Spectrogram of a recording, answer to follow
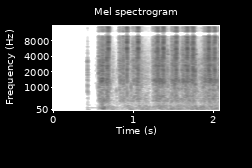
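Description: Typewriter key-clicking sound effect: a quick, even run of sharp clicks, about six a second, starting about half a second in after a dead-silent cut.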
